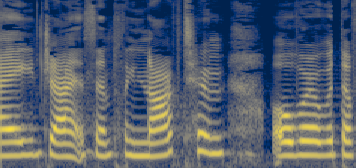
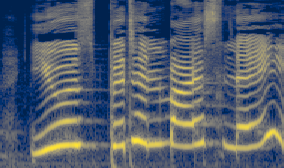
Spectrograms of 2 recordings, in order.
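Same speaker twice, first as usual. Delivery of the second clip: shrill, very high-pitched shout; 10 semitones higher than usual. The BFG, seeing his chance, shouts at a coward grabbing his ankle. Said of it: "he shouted".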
